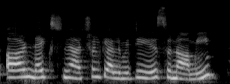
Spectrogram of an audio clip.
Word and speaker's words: tsunami: सो नाउ our next natural calamity is सुनामी. So basically ये जो सुनामी word है इसको आप कभी भी सुनामी करके नहीं बोलोगे, टी इसमें साइलेंट है.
